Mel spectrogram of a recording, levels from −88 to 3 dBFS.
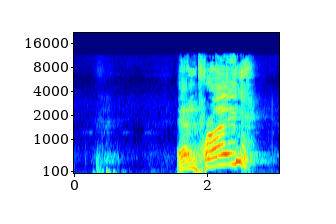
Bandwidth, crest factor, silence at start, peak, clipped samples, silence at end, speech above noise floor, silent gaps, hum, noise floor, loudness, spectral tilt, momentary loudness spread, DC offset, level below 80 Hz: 11.5 kHz; 18 dB; 1.55 s; -6 dBFS; under 0.1%; 0.35 s; 42 dB; none; none; -62 dBFS; -20 LUFS; -3.5 dB/octave; 13 LU; under 0.1%; -60 dBFS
